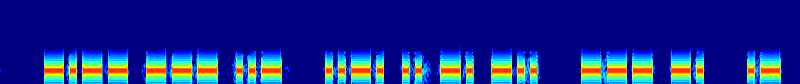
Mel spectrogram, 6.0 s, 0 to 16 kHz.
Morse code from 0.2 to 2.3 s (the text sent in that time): YOU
